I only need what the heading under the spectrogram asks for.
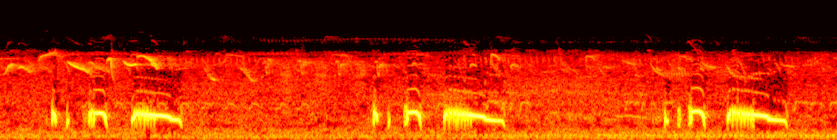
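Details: Spotted dove calling during a territorial encounter between a decoy and a wild local bird: three phrases a couple of seconds apart, each two quick hiccup notes and a long sliding coo. Background chirps come from other birds.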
